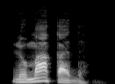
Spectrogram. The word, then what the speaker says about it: lumakad: Lumakad ako. Lumakad ako. Lumakad ako. It means I walk or I walked depending on the context. Word for word it's lumakad, ako.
